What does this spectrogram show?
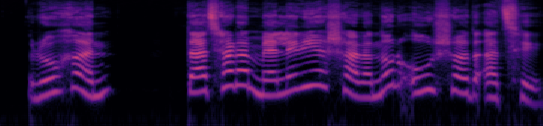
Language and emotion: Bengali, neutral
